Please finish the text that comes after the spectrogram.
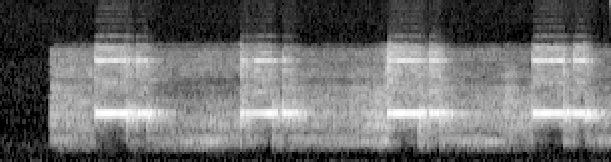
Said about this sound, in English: That's the Morse code for the letter N.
